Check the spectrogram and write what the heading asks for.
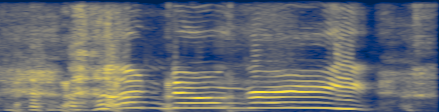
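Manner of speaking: very high and loud, drawn way out; hammed-up singsong insistence, laughing at yourself; fake cheery squeal. Caught-out client assuring the officer all is well, hammed-up cheery squeal.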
